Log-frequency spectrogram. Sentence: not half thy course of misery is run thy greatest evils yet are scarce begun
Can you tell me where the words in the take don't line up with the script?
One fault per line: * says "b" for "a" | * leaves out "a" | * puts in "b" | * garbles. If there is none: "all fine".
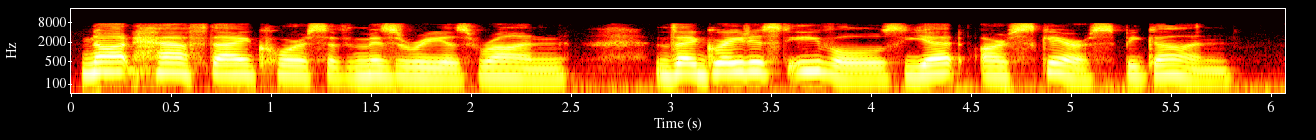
all fine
